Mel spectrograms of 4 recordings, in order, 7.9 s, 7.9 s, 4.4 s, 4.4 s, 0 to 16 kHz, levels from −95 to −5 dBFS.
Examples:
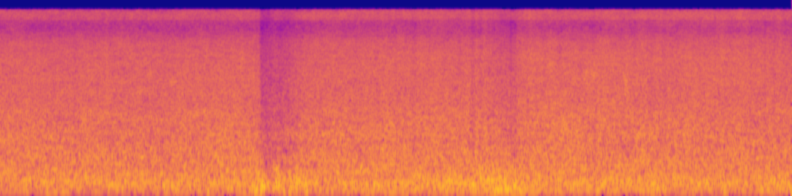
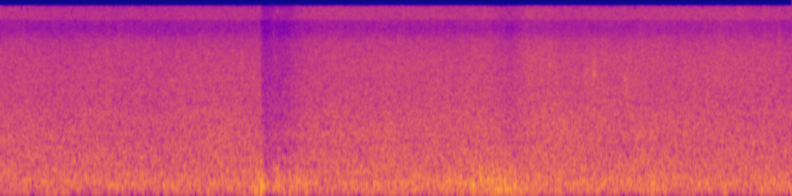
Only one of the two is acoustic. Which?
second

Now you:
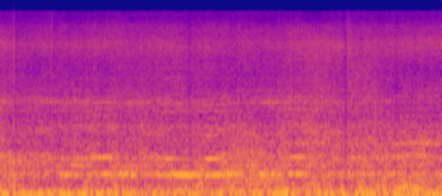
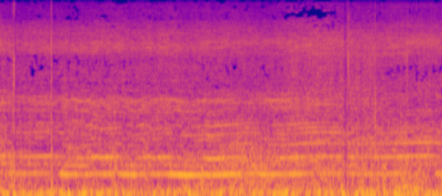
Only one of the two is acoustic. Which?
second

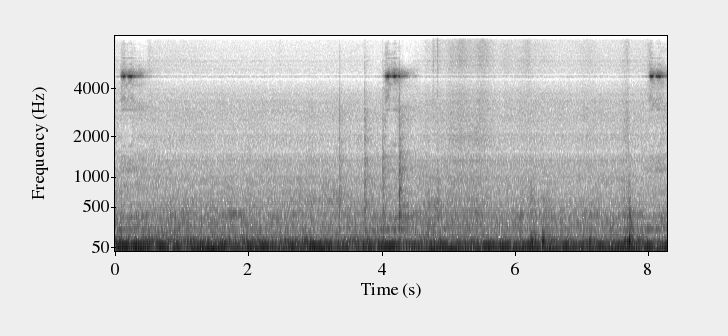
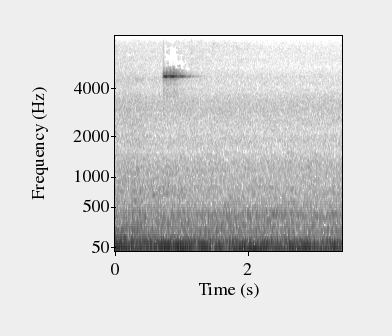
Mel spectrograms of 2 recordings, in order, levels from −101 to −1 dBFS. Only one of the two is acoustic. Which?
second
